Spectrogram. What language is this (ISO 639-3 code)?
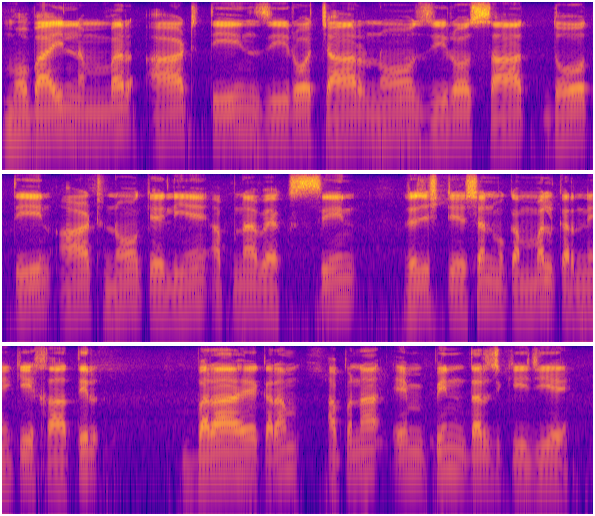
urd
